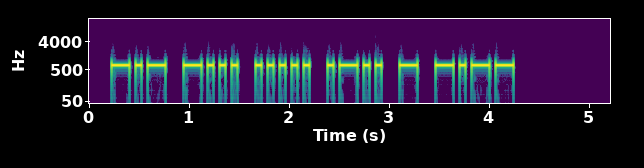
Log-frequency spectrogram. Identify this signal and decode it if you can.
Morse code, heard as a keyed tone, about 20 wpm, 700 Hz. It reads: KB5LTY
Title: USA Call Signs - 6 Characters - 4x Character Spacing - 20wpm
